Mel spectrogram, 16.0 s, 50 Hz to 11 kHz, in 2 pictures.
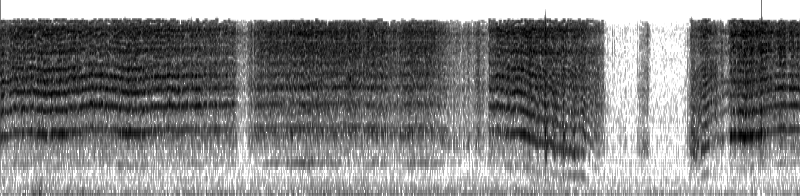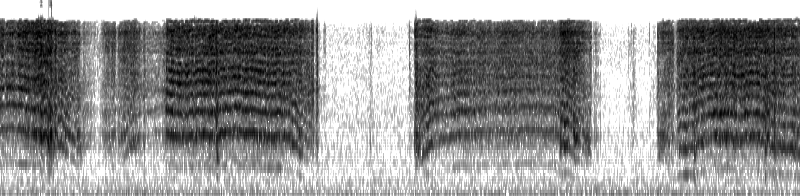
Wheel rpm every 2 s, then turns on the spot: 160, 160, 150, 70, 110, 80, 110, 90.
10-12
